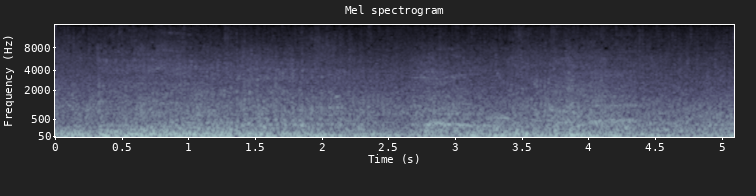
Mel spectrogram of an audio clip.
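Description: Flames roar loudly.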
